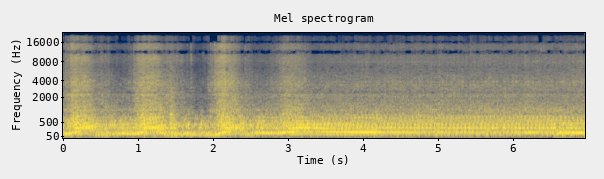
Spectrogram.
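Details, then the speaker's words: Bone-stock Chevy 305 V8, leftover motor formerly in a van, heads put back on, first start on fresh gas for a 53/54 Dodge tow truck: blips then settles to steady, even idle, no misfire or knocking; normal idle. "there we go that was easy enough so it looks like we got a runner doesn't sound too hateful I mean it's just a 305 it's bone stock but at least it has all eight cylinders"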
